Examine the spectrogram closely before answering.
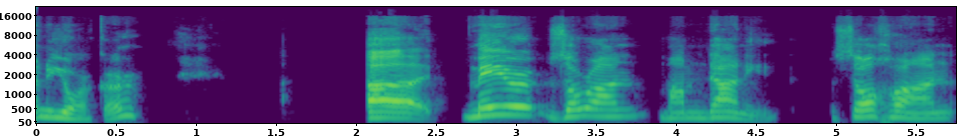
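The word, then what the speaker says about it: Zohran: Mayor Zoran Mamdani, Zoran, I think is the way you pronounce it, Mamdani.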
